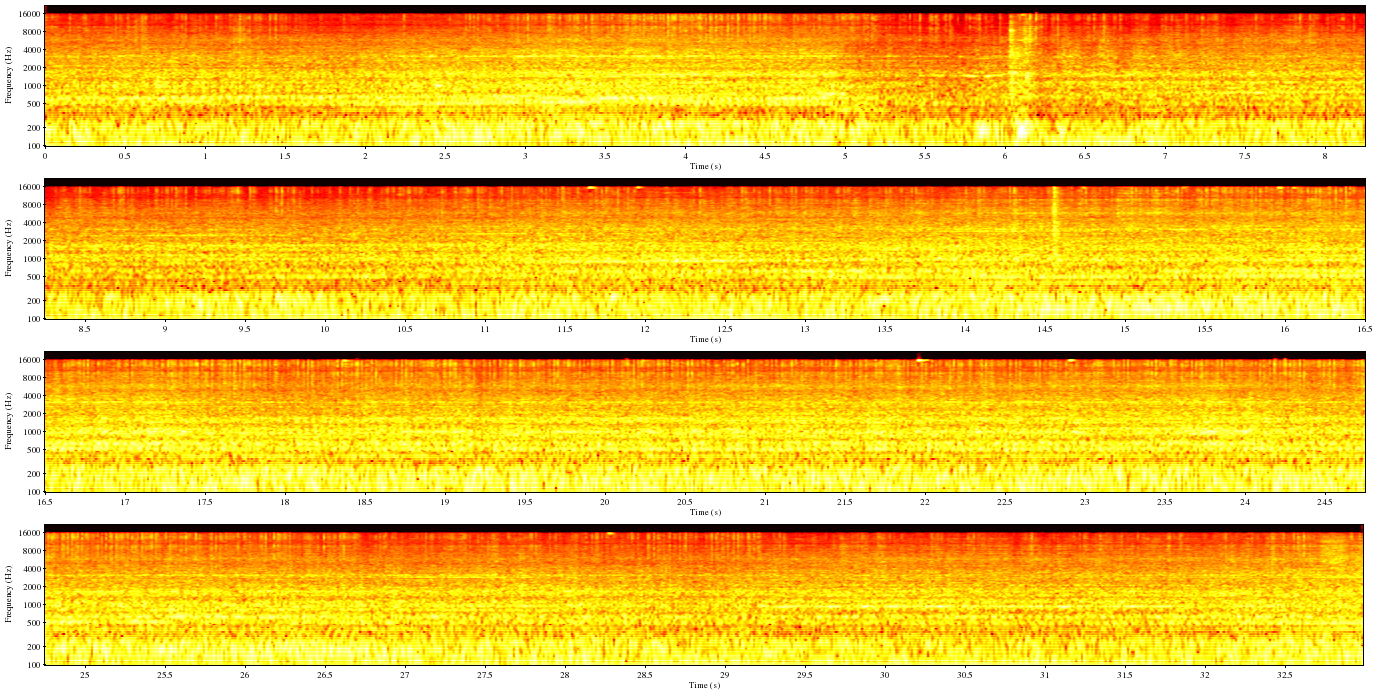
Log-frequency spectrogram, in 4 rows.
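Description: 1975 Land Rover Series III 109's 2.25-litre three-bearing diesel engine and drivetrain heard from inside the cab while driving. The engine note rises, breaks off briefly about five seconds in at a gear change, then holds steady at cruising speed.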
